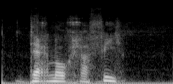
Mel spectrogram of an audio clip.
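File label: "dermografie", Dutch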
